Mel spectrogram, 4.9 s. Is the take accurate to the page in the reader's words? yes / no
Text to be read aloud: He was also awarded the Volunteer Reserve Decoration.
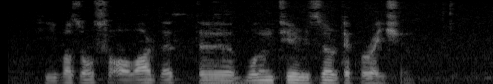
yes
